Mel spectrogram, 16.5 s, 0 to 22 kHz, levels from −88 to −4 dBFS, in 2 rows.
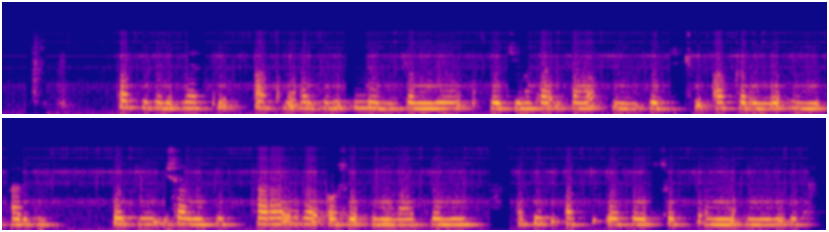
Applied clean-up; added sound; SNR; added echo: neural separator model SepFormer DNS4.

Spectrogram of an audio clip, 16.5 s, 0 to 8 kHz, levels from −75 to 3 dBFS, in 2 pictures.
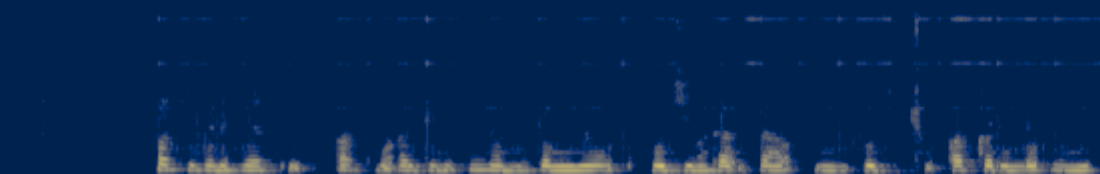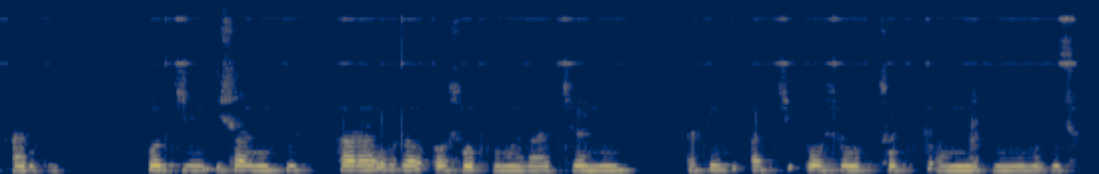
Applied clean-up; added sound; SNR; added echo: neural mask model DeepFilterNet 3.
